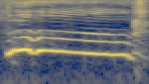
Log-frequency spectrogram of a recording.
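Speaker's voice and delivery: high squealing whoop into laughter; excited laughing whoop. Real, not acted. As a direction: whoop then burst out laughing. Excited shriek while picking.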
